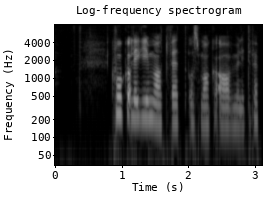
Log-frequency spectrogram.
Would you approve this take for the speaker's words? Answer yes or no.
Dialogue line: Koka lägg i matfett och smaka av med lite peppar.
yes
